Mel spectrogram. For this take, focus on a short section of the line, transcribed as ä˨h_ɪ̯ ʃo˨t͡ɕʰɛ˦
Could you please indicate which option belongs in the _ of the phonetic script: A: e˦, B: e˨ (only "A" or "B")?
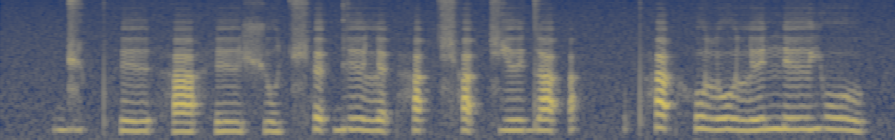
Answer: B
